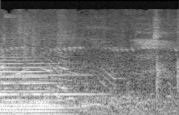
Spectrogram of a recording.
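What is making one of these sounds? An orchestra plays a final chord.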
